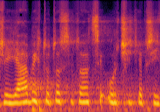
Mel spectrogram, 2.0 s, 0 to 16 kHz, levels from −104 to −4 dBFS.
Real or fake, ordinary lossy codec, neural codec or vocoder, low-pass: real; Opus, 24 kbps; none; 14.4 kHz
